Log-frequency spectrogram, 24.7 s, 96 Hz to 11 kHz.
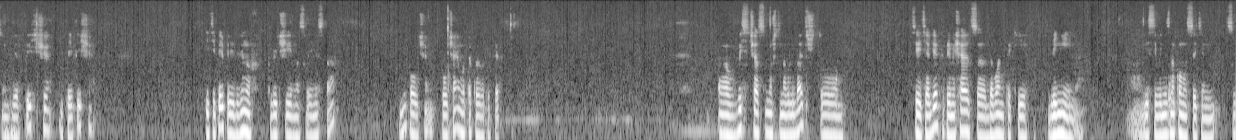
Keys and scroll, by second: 4.0 Return, 12.1 Return, 13.1 space, 13.6 0.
